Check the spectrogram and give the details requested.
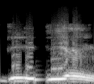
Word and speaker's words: Didier: having trouble pronouncing Your Name What's the correct pronunciation of my name in French name is DDA but you could call me you know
